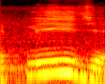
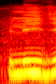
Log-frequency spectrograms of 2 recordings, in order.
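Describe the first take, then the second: First: "प्लीज" as one long-ee syllable; silent final e. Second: "प्लीज" misread as "plee-jay"; wrong final e sounded. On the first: ("प्लीज" में अंत का ई silent रखकर) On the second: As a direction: voice an extra e after "प्लीज". ("प्लीज" को गलत तरह से "प्लीजे" बोलकर) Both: Shown as a demonstration. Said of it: "प्लीज नहीं पढ़ेंगे".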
